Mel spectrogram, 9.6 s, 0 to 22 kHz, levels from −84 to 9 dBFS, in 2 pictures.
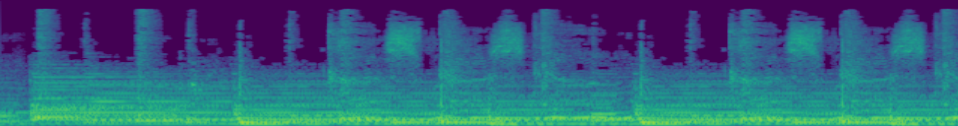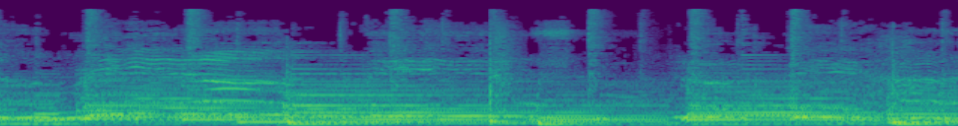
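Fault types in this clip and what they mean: Stream segment repeated: the player queued the same stretch of audio twice, so about 2.0 s plays again from 3.14 s to 5.15 s, with a small blip at the jump back. On a spectrogram or waveform, that block appears as an identical copy, with a brief discontinuity where it restarts.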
